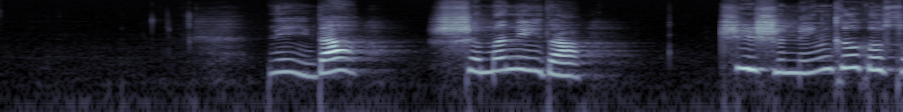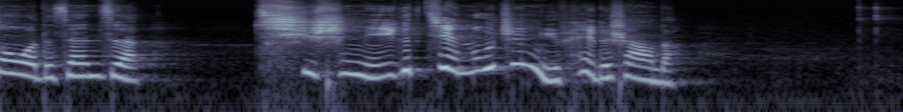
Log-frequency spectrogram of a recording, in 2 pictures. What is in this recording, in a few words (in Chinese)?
少女音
